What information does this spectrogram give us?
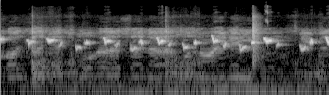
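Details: Yellow-vented bulbul singing a dawn ropel meant to trigger other bulbuls to respond; short burst of bright bubbly whistled notes tumbling up and down, one sharp click midway.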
